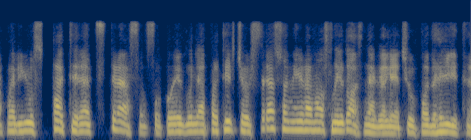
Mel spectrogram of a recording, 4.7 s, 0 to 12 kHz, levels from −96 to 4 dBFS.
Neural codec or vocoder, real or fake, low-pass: codec, 16 kHz, 2 kbps, FreqCodec, smaller model; fake; 7.2 kHz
